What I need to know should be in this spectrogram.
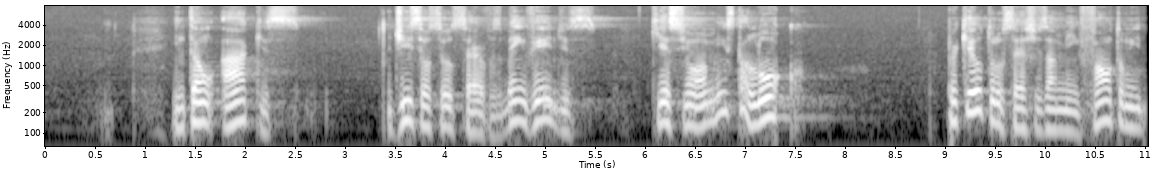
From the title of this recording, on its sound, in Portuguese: Culto ao vivo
